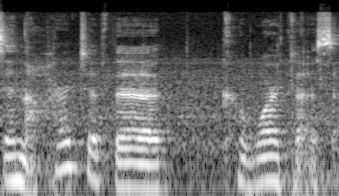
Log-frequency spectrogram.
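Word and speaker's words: Kawarthas: I don't know if I'm saying that correctly. Heart of the what? Koworth. How do you spell it? K A W A R T H A S. Um but it's Ontario. Oh, CJ says I did it right.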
